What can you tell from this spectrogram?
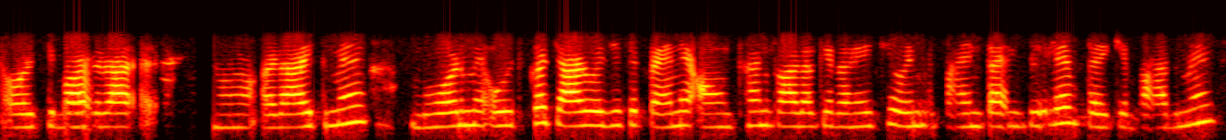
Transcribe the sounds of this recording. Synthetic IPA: ɔ̰kebad̪ɾa | ɦɾajt̪mebʱoɽmeʔuʈ̪ʰkət͡ʃaɾbəd͡ʒesepəɦneʔaʊŋɡt̪ʰənkaɽəkeɾəɦɛt͡ʃʰɛoɦimepaɪnʈampelebʈəjkebad̪me

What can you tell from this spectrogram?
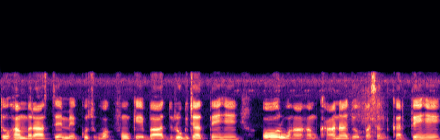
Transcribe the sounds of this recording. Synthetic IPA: t̪oːɦɐmɾaːst̪ɾemẽkʊt͡ʃʰʋɐkfõkebaːd̪ɾʊkʰd͡ʒaːt̪eɦɛ̃ | ɔːɾʋɐɦãɦɐmkʰaːnad͡ʒoːpɐsə̃nd̪kɐɾt̪eɦɛ̃ː

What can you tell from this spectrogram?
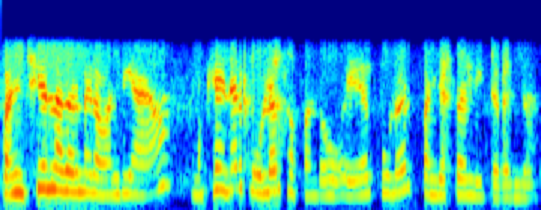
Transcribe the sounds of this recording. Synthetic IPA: pɐ̃ɲt͡ɕʰiənnɐɡəɾmẽɾɐʋ̤ə̃nd̪iaːɦijã | mũːkʰeɪnəɾkoːləɾkʰɐpɐ̃nd̪oɦoeːəɾkoːləɾpɐ̃ɲd͡ʑət̪əɾliːʈəɾənɪ̆d͡ʑoː

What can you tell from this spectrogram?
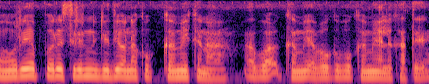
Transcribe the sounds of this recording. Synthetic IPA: ɔ̃wɾijapəɾisɾind͡ʒud̪iɔnakɔkəmikanaəbɔaʔkəmiabɔɡɔbɔkəmijalɛkat̪ɛ

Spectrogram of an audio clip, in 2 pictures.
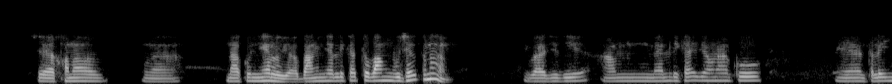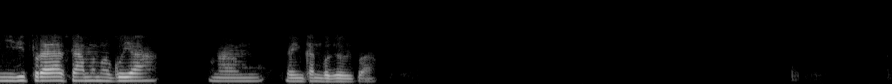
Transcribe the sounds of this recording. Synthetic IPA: sɛakʰɔnɔ | na | nakɔniɛlhujabaŋnɛlːikʰatɔbaŋbud͡ʒat̚kana | ibazɔd̪iamnɛnlikʰajzaunakɔ | t̪ʰalɛnidit̪ɔɾajasɛamaməɡuja | unam | ɾaŋkʰanbəɡɯjpa

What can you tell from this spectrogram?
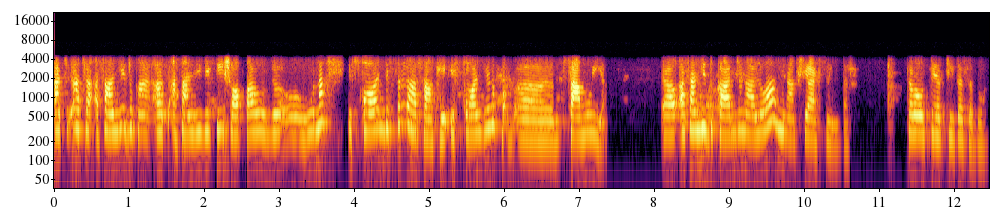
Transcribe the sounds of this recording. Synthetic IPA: ɐɐtːɕʰaʔɐsãːɲd͡ʑid̪ʊkaːnɐɐsãːɲd͡ʑid͡ʑeːkiʃɔːpaːd͡ʑoɦunɐɪskɔːnɖɪsɾəlaːt̪ɐɦãkʰeːʔɪskɔːnd͡ʑenɐ | saːmuiaː | ɐsãːɲd͡ʑid̪ʊkaːnd͡ʑonaːloaːmɪnaːkʃiaːɾʈʰsẽːɳʈəɾ | t̪ɐmãʊt̪eɐt̪ʰit̪ʰasɐɡoː

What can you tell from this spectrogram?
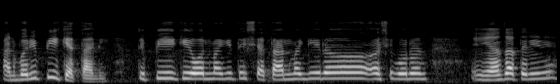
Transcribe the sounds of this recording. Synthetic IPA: anibəɾipiːkjɛt̪a̰li | t̪epikjeʋonmaɡiːt̪eɕɛt̪anmaɡiːɾəɕiɡoɾun | jãd͡zat̪əɾini

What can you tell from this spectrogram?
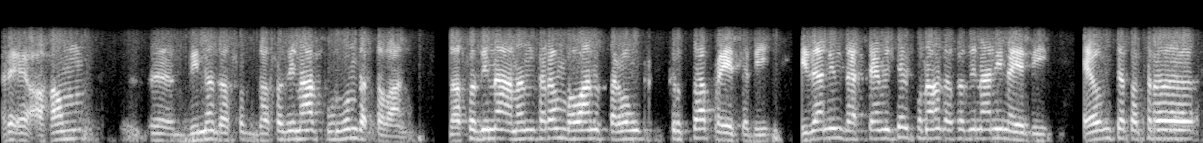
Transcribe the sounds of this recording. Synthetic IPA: ɐɾeɐ̰ɦɐm | d̪inɐd̪ɐsɐd̪ɐsɐd̪inaːt̪̚puːɾʋɐmd̪ɐt̪ːɐʋa̰ːn | d̪ɐsɐd̪inaɐnɐnt̪ɐɾɐmbʱɐʋaːnsɐɾʋɐmkɾut̪ʋaːpɾɐjɐt͡ʃɐt̪i | id̪aːnind̪ɐsʈaːmit͡ʃɐɾ̚punɐɦɐd̪ɐsɐd̪inaːninɐjɐt̪i | eːʋɐmt͡ʃɐt̪ɐt̪ɾɐ

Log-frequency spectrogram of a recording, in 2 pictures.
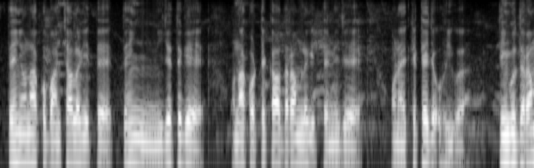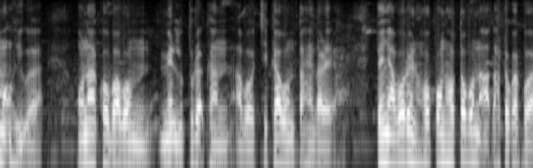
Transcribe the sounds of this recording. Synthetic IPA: t̪ɛɦiɲɔnakɔbaɲt͡ʃaləɡit̪̚ˀt̪ɛt̪ɛ̃ɦiɲnid͡ʒɛt̪ɛɡɛ | ɔnakɔʈɛkad̪aɾamləɡit̪̚ˀt̪ɛnid͡ʒɛ | ɔnajkɛʈɛd͡ʒɔʔɦujuʔa̰ | t̪iŋɡud̪aɾamɔʔɦujuʔa̰ | ɔnakɔbaβɔnmɛt̪̚lut̪uɾaʔkʰana̰bɔt͡ʃikabɔnt̪aɦɛ̃d̪aɽɛjaʔa̰ | t̪ɛ̃ɦiɲabɔɾiɲɦɔpɔnɦɔt̪ɔbɔna̰t̪̚haʈɔkakɔʔa

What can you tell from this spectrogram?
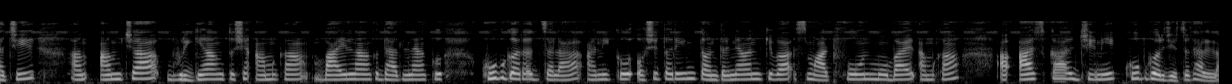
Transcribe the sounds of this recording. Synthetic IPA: at͡ɕiaamt͡ɕjabʱuɾɡjãŋkt̪əɕẽʔamkãbajlãkd̪ʱad̪ljãkʰːuːbɡəɾət̪̚d͡zʱalaːnikəʔəɕẽt̪əɾiːnt̪ənt̪ɾɳjankĩw̃ʋasmaɾʈfonmobailamkãː | d͡zkald͡ʑinekʰːuːpɡəɾd͡ʑet͡sət̪ʰalːa̰

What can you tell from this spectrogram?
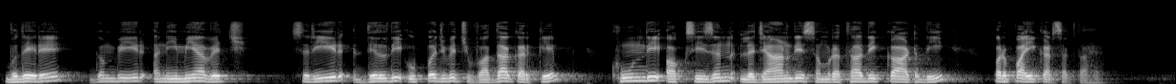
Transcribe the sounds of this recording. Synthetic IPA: ʋəd̪eːɾeː | ɡəmbʱiːɾəniːmɪjãːʋɪt͡ʃ | səɾiːɾd̪ɪld̪iːʔʊpəd͡ʒʋɪt͡ʃʋaːd̪aːkəɾkeː | kʰuːnd̪iːʔɔːksiːd͡ʒənləd͡ʒaːɳd̪iːsəmɾət̪ʰːaːd̪iːkaːʈd̪iː | pəɾpaːiːkəɾsək̚d̪a̰ːɦɛː

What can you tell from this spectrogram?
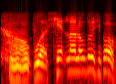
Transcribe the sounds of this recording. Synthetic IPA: ɔpuaset̚lalawd̪ɔɾɔs̬ipaw

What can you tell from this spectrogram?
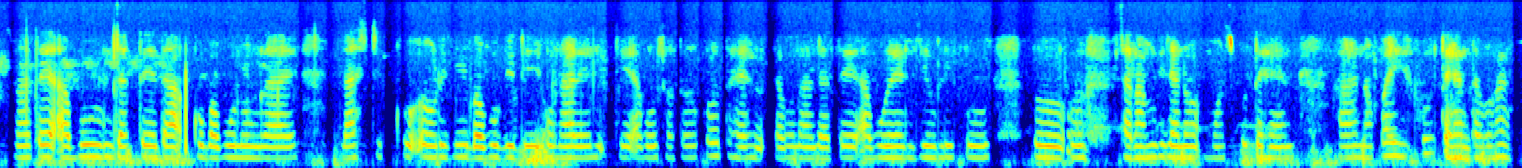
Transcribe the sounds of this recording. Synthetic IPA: ɔnat̪ɛʔabuzat̪ɛd̪aʔkɔbabunɔŋɾajplastikːɔʔawɾiɡibabuɡɛdiɔnaɾɛmiʔ̚tɛabɔsɔt̪ɔɾkɔt̪aɦɛzabɔnazat̪ɛabuɾɛd͡ʒiwlikɔ | sanamɡid͡ʒanɔmɔskɔt̪ɛɦɛnaɾnapajkɔt̪ɛɦɛnt̪abɔna

